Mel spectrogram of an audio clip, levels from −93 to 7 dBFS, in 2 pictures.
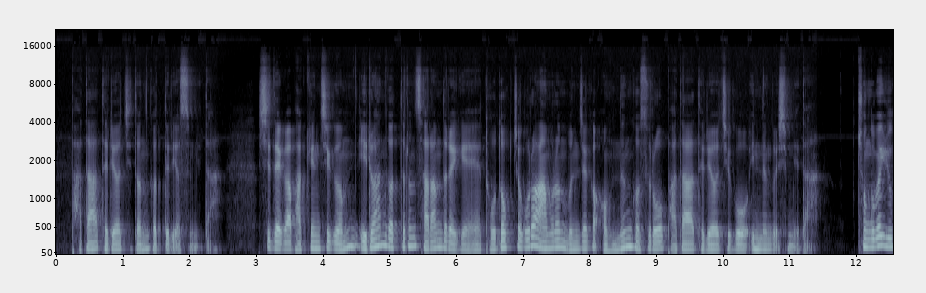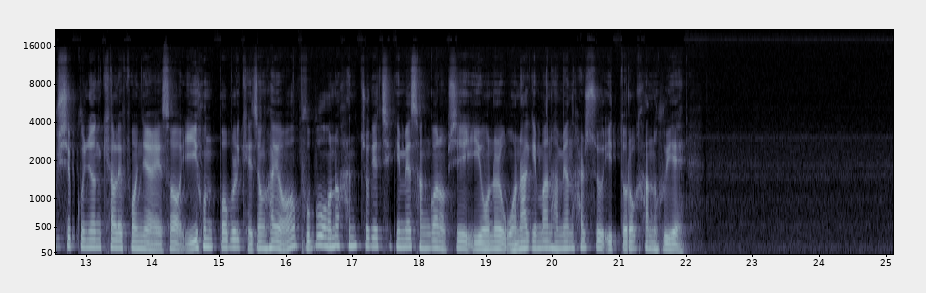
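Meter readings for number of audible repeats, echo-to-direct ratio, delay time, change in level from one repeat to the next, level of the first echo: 2, -18.5 dB, 66 ms, -9.5 dB, -19.0 dB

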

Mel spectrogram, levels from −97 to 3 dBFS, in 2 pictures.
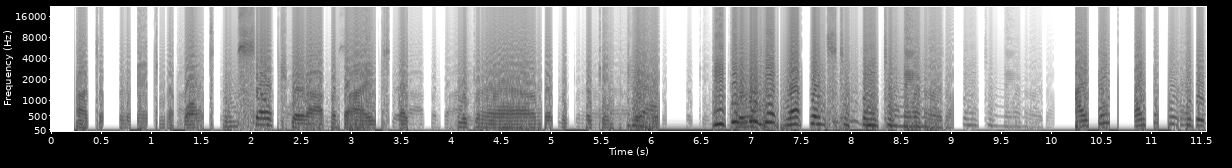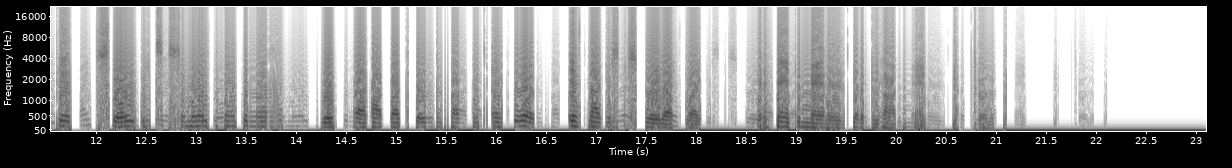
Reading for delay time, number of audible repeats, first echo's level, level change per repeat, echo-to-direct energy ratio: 1004 ms, 1, -20.0 dB, no regular repeats, -20.0 dB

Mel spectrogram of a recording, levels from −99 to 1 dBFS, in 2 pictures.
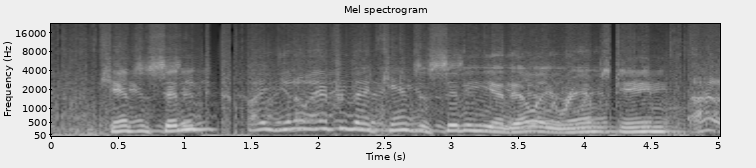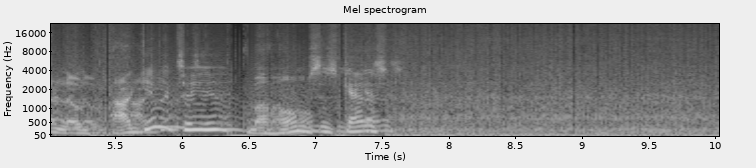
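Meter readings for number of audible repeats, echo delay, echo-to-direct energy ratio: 1, 120 ms, -9.0 dB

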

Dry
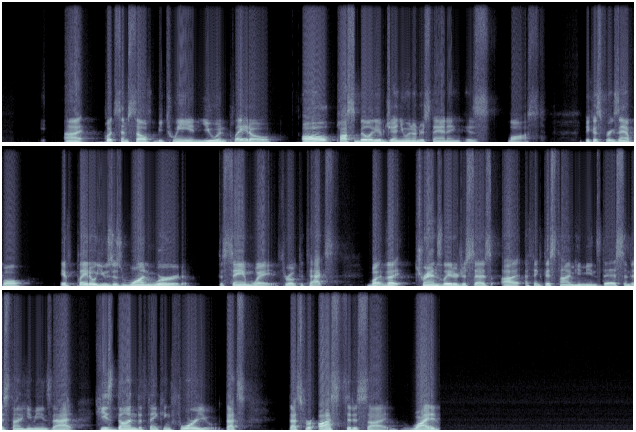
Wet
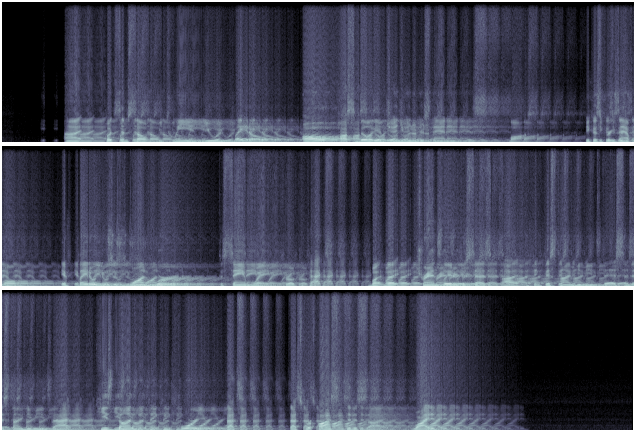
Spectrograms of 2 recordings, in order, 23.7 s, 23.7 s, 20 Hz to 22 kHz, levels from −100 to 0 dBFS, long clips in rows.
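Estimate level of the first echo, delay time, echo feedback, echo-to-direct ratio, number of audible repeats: -7.0 dB, 160 ms, 56%, -5.5 dB, 6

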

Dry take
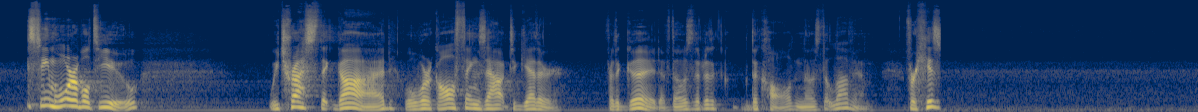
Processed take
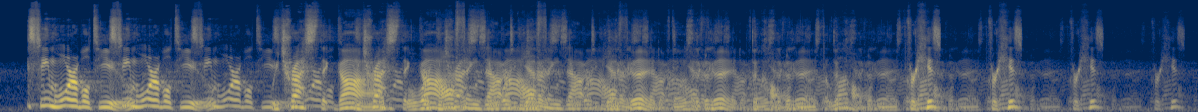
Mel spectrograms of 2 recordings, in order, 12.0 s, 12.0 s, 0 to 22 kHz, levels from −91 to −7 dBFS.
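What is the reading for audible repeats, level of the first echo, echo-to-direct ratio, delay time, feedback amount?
6, -3.0 dB, -1.5 dB, 814 ms, 50%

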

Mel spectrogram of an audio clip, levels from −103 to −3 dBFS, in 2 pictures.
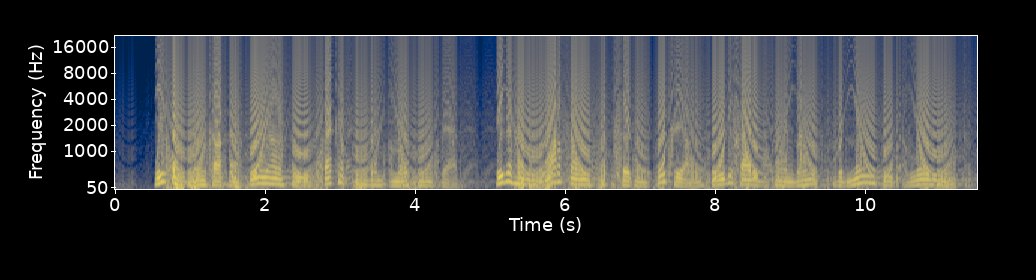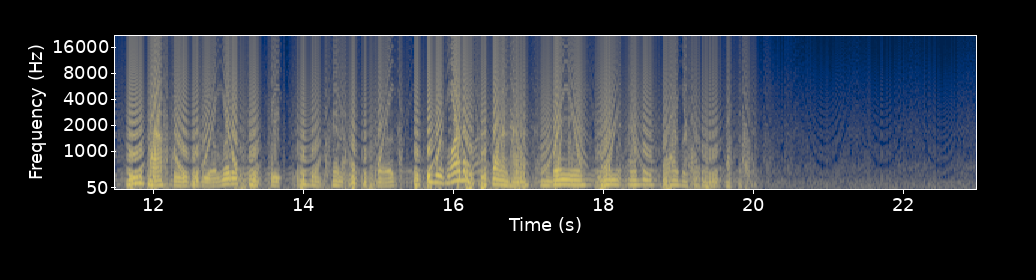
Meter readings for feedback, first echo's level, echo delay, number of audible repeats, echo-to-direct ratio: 49%, -20.0 dB, 281 ms, 3, -19.0 dB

